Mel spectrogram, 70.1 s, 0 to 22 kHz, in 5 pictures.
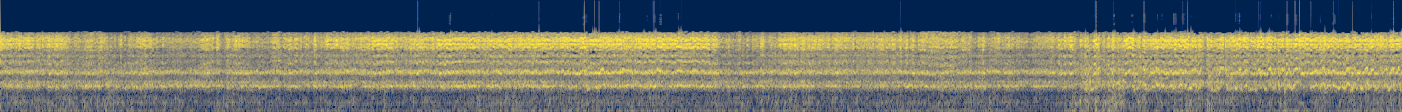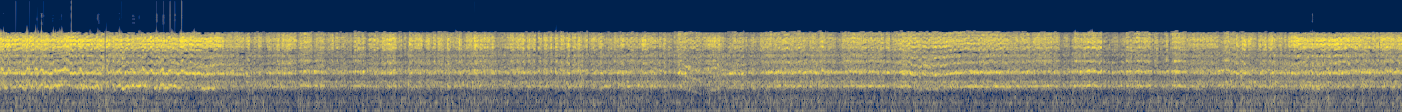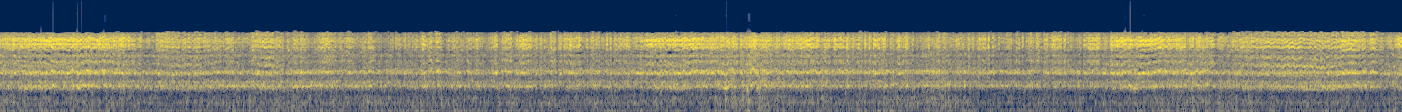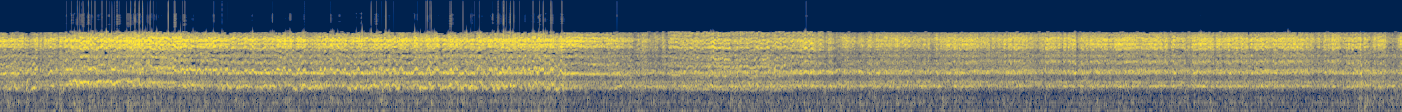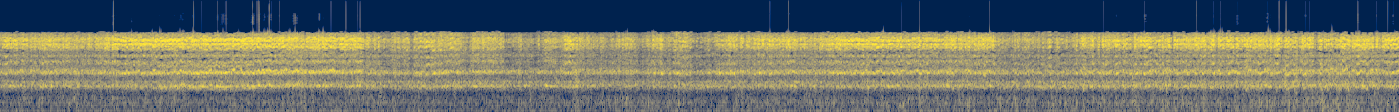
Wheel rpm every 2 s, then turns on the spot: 230, 230, 230, 220, 230, 210, 200, 200, 220, 240, 210, 230, 230, 230, 220, 230, 240, 230, 240, 230, 220, 240, 200, 200, 210, 230, 230, 230, 230, 220, 230, 230, 230, 230, 230.
none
